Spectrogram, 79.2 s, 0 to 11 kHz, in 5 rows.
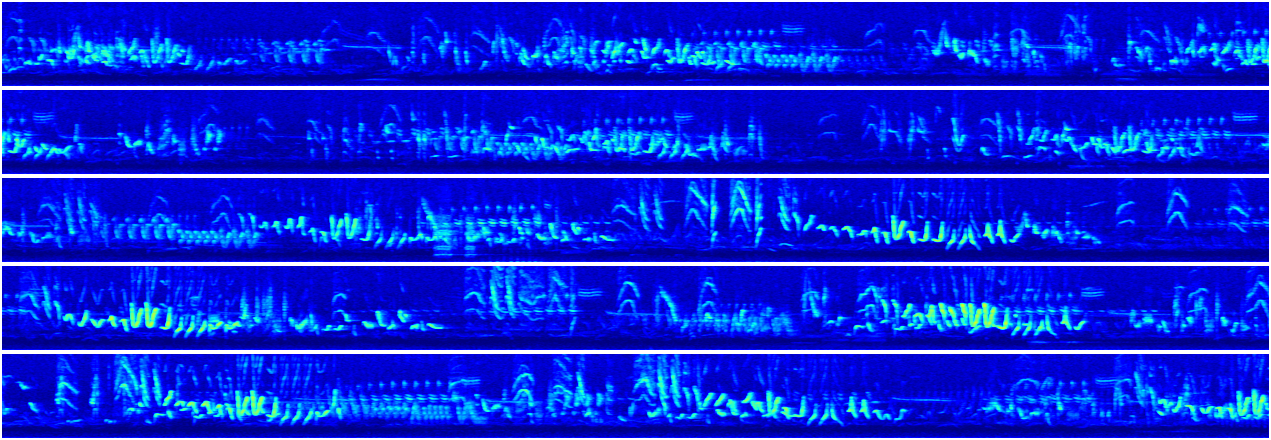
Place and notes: Willow warbler song and call soundscape ... open lavaliers clipped to branch ... songs and calls from ... tawny owl ... common pheasant ... crow ... magpie ... garden warbler ... whitethroat ... yellowhammer ... song thrush ... blackbird ... dunnock ... wren ... some background noise ...
Malton, UK, 15 May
